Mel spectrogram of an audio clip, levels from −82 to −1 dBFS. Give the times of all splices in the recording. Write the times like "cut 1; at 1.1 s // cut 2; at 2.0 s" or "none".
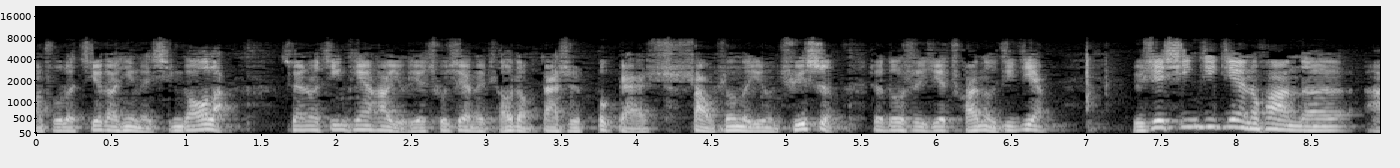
cut 1; at 5.5 s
